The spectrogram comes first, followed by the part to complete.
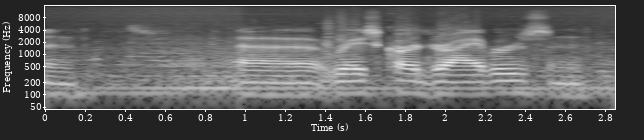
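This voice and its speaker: Against noticeable background noise, a man with a fairly low pitch talks at a fairly slow pace. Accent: American. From South Dakota, Sioux Falls. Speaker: retired sprint car racer. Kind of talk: interview storytelling. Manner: hesitant, many fillers.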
